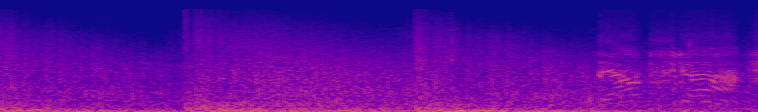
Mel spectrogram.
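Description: A deep, booming tank gun blast from the World of Tanks game sounds around the one- and two-second marks over constant engine rumble, followed by a crackling hit on a Panther tank.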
